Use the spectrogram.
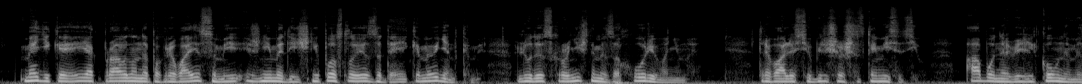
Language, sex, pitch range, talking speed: Ukrainian, male, 120-155 Hz, 115 wpm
